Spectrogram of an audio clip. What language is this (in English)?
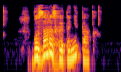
Belarusian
